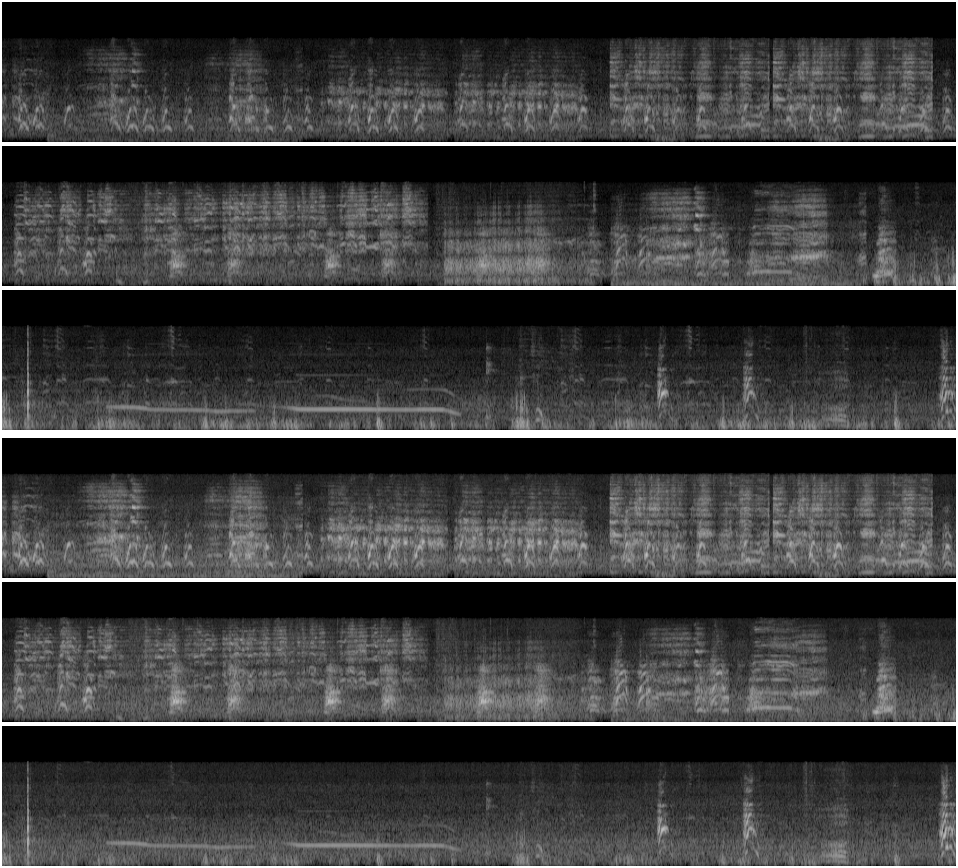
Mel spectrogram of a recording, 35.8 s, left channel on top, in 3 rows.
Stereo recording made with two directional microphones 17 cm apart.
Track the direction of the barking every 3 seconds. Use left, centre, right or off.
right, right, right, right, right, right, right, right, centre, centre, centre, right.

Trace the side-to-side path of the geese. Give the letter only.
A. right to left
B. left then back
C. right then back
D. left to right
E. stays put
A.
